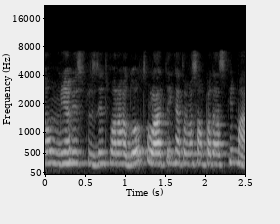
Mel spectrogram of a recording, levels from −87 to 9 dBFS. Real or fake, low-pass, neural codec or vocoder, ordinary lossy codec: real; 7.2 kHz; none; AAC, 48 kbps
